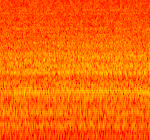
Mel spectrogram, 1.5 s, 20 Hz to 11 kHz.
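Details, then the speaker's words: 2006 Honda Accord V6, 205k miles, P0300, fails emissions; new plugs and coils didn't help, owner reports no oil use, tight or burnt valve suspected: uneven, lumpy idle from one cylinder dropping out; single-cylinder misfire at idle. "so it it does feel like a single cylinder misfire"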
